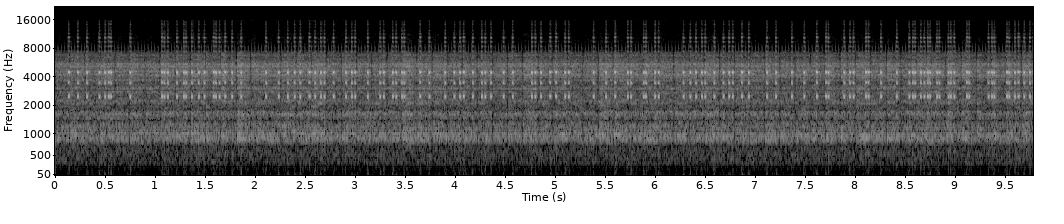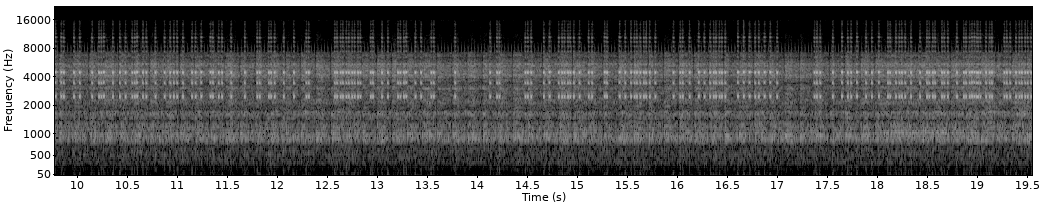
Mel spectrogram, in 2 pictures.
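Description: An electronic device gives off a rapid, pulsing high-pitched chirping.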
